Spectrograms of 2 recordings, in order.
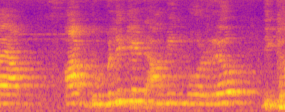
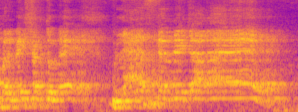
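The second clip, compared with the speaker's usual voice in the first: loud blessing proclamation; 7 semitones higher, 4 dB louder than usual. Shown as a demonstration. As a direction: raise the voice high and proclaim the blessing. Preacher models blessing loudly.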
